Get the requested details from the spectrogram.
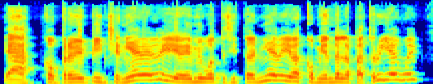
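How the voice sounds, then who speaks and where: Slangy Mexican man with a raised pitch. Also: lively intonation, fast talker. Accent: Mexican Spanish. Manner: profane slangy storytelling, constant filler words. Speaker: podcast co-host. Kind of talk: casual storytelling chat.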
